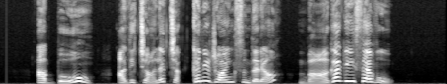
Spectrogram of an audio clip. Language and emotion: Telugu, surprised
